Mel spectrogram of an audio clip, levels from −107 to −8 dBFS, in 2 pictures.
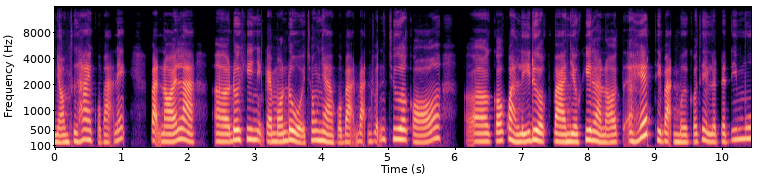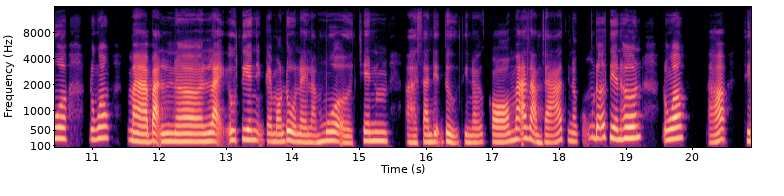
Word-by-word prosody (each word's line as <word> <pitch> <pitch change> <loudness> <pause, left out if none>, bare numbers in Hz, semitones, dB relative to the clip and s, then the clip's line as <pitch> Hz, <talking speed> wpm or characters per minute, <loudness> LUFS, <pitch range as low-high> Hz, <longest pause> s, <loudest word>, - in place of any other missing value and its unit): nhóm 190 +1 0
thứ 215 +3 -3
hai 250 +3 0
của 175 - -11
bạn 190 +3 -7
ấy, 265 +4 -4 0.4
bạn 200 - -1
nói 200 +1 +3
là, 250 -6 +2 0.3
ờ, 200 -1 +1
đôi 250 +4 +4
khi 265 +1 0
những 240 -4 -1
cái 200 -2 -1
món 200 +2 +1
đồ 240 -6 +5
ở 175 - -1
trong 240 +6 -1
nhà 200 -5 +2
của 175 0 -7
bạn, 190 +2 -5
bạn 205 - -6
vẫn 220 +6 -6
chưa 265 -1 +3
có, 200 +6 -2 0.3
ờ, 205 0 -1
có 220 0 +1
quản 230 -5 +1
lý 200 +2 +2
được 235 -4 +4
và 200 -2 +3
nhiều 200 0 +3
khi 250 +6 +2
là 220 -4 +2
nó, 185 +1 -1
ờ, 220 - -6
hết 310 - +3
thì 230 - 0
bạn 200 -2 -2
mới 190 -1 -1
có 200 - -3
thể 250 -4 -1
lật 195 -1 -2
đật 200 -2 -4
đi 250 +1 -4
mua, 280 +1 +2 0.3
đúng 255 +1 -4
không? 290 +1 +2 0.3
Mà 215 -5 +4
bạn, 210 +1 +2
ờ, 205 0 +3
lại 210 0 +2
ưu 240 +2 0
tiên 255 +1 +1
những 235 - -7
cái 205 - -5
món 200 0 -2
đồ 235 -4 +4
này 190 -2 -2
là 180 -1 -4
mua 220 +3 +1
ở 175 -4 -4 0.2
trên, 225 -1 0 0.3
à, 175 -1 -5
sàn 190 -1 -1
điện 200 -1 -3
tử 190 -5 0
thì 190 - -3
nó 180 0 -4 0.2
có 190 0 +1
mã 265 +5 +1
giảm 190 -9 -1
giá 185 +7 -3
thì 225 - -8
nó 210 -1 -5
cũng 300 0 -9
đỡ 290 +1 +1
tiền 275 -3 +3
hơn, 285 +3 +5 0.3
đúng 245 +2 +1
không? 285 +2 +6 0.4
Đó, 205 +8 -1 0.3
thì 220 - +2
210 Hz, 240 wpm, -23 LUFS, 195-250 Hz, 0.4 s, không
